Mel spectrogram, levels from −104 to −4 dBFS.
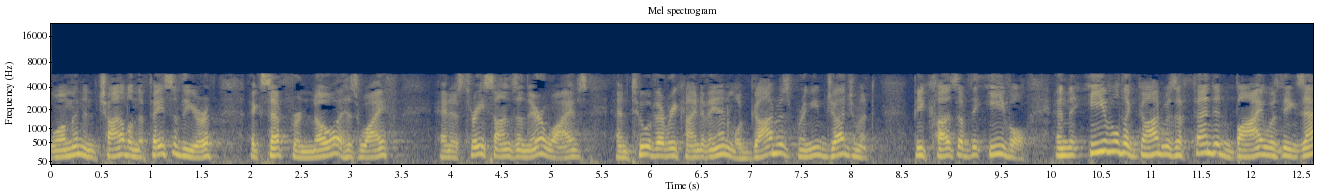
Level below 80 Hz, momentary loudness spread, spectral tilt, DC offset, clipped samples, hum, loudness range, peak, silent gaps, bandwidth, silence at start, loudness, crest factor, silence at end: -52 dBFS; 7 LU; -7 dB/octave; under 0.1%; under 0.1%; none; 2 LU; -8 dBFS; none; 6.2 kHz; 0 s; -25 LUFS; 16 dB; 0 s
